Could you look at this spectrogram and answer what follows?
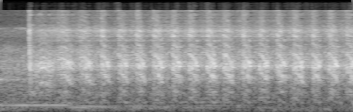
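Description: A newly rebuilt diesel engine cranks briefly and catches, then runs loud and close with a rough, pulsing clatter at steady idle, with no talking over it.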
